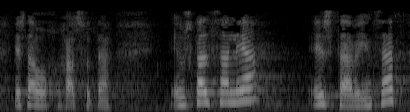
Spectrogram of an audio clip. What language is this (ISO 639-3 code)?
eus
